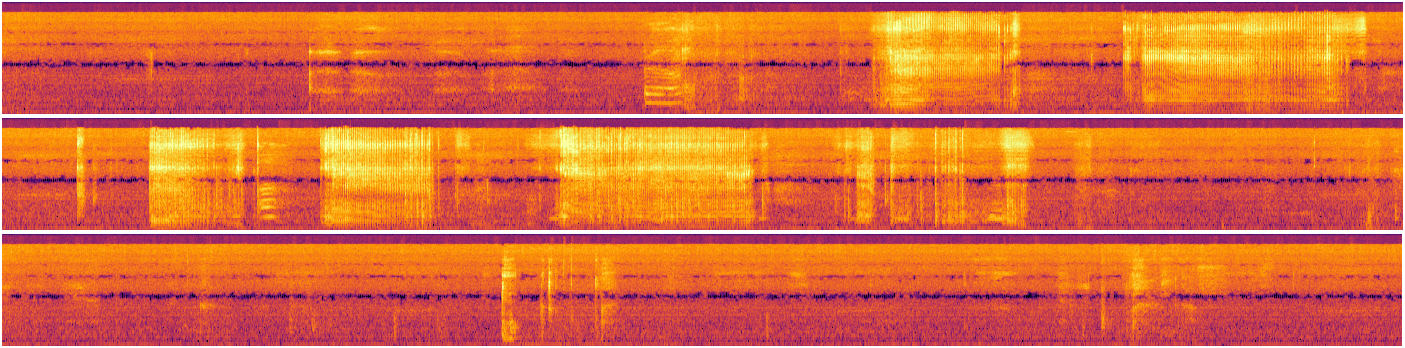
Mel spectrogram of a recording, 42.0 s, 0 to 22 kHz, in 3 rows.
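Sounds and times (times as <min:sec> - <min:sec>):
baby snoring: 0:11.2 - 0:13.7, 0:15.5 - 0:18.7, 0:19.3 - 0:21.7, 0:22.4 - 0:24.4.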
